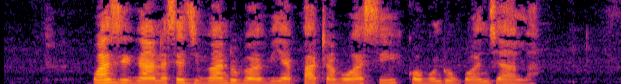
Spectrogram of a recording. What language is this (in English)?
Taita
